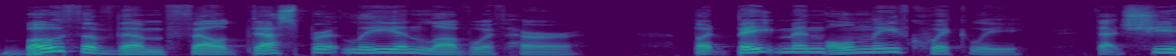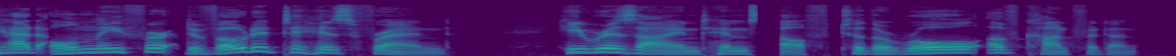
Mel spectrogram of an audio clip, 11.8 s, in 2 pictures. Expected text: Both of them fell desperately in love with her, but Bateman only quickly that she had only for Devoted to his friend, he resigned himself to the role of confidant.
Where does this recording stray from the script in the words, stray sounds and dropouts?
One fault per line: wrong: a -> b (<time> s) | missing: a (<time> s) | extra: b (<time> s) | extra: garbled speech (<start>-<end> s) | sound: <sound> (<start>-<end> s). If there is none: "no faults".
sound: dropout (9.7-9.8 s)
